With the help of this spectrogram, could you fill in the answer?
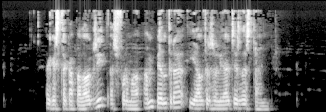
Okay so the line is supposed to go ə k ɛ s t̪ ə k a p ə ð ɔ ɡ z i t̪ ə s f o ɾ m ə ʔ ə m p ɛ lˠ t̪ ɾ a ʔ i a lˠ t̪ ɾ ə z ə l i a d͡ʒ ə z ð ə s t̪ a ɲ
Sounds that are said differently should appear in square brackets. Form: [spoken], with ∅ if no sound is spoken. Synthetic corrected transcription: ə k ɛ s t̪ ə k a p ə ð ɔ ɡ z i t̪ ə s f o ɾ m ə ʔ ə m p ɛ lˠ t̪ ɾ [ə] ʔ i a lˠ t̪ ɾ ə z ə l i a d͡ʒ ə z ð ə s t̪ a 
